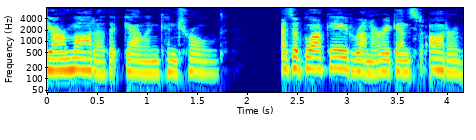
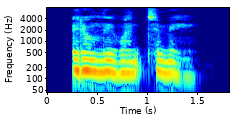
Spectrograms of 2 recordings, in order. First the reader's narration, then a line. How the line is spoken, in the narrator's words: Galen said softly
